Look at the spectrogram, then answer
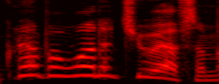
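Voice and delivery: put-on high-pitched child's question; British grandkids. Grandkids inviting grandpa to have some, high child voice. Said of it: "And they'll be like".

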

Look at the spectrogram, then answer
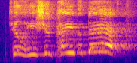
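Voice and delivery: high, loud climax of the verse; emphatic reading. Acted. Preacher reading scripture to the church, high and loud. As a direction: ring out the end of the verse.

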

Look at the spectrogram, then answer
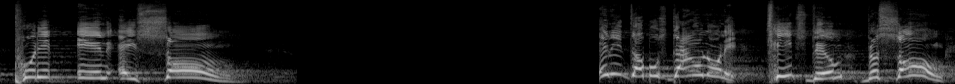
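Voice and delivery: loud, high, exclamatory sermon delivery; full-force preaching. Real, not acted. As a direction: preach it out, driving each phrase home.

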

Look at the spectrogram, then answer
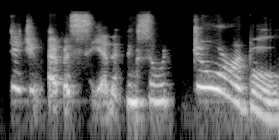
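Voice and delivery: high-pitched, gushing storybook witch; sugared-over witch. Acted. Witch showing off her hideous pet toads, sugared-over. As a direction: coo it in an exaggeratedly sugary voice. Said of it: "very sugared over".

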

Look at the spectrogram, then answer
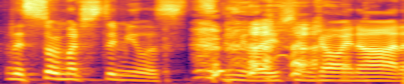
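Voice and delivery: loud, laughing through the words. Real, not acted. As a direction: laugh while you say it. Laughing about sensory overload.

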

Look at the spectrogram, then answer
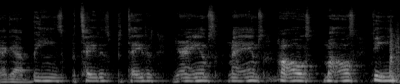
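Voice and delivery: quoting a church lady, softly lilting. Retold or imitated. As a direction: rattle off the dishes like a church lady. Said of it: "that church lady was talking about making Thanksgiving dinner".

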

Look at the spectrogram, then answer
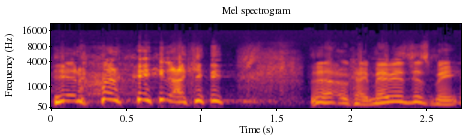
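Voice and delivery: high, loud, exasperated complaint; frustrated self. Retold or imitated. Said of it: "I can either be frustrated".

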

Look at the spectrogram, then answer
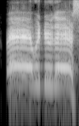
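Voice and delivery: high booming Texan oil baron shout; cartoon Texan tycoon hollering; Texas oil baron. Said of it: "rich oil baron guy from The Simpsons".

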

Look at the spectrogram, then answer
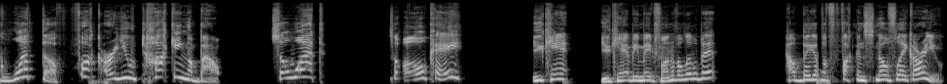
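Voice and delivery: high-pitched, exasperated disbelief; incredulous mockery. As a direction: scoff at them as if baffled. Acted retort to offended men.

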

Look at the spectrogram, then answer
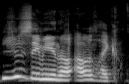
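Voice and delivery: ordinary talk

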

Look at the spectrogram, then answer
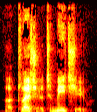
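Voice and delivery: loud, hearty booming greeting. A narrator's reading. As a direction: boom it like a showman. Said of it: "He speaks with a deep, booming voice".

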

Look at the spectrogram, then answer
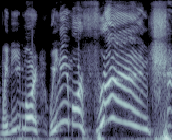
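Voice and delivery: high-pitched, hammed-up demand; demanding director. Director unhappy with the dubbed accent, hammed-up demand. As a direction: push the last word up theatrically.

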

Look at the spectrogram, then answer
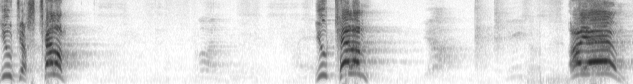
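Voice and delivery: God's answer thundered high and loud, "I am" held long; spoken with emphasis. Acted. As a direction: declare "tell him" and "I am" as a mighty shout. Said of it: "That means it's with emphasis spoken".

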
